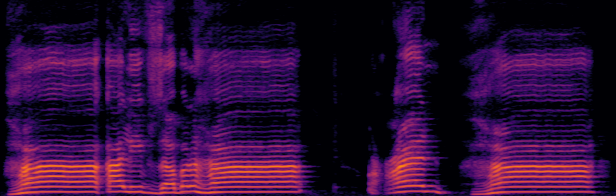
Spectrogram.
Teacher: نون ساکن کو بغیر غننے کے اظہار کے ساتھ پڑھیں گے ہا آنے کی وجہ سے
